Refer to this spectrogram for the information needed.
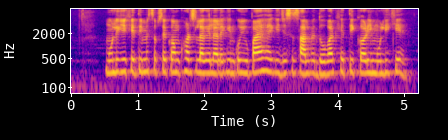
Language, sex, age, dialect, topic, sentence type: Magahi, female, 25-30, Western, agriculture, question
